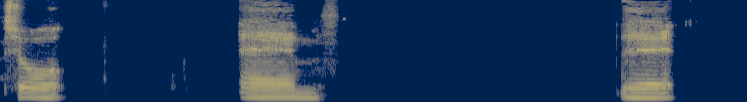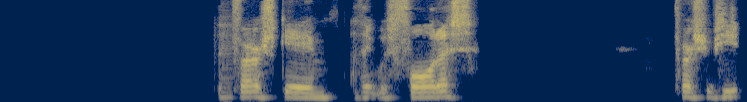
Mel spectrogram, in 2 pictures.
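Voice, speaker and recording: A man's voice: medium pitch, dry recording. A man telling stories in an interview about his days as a footballer, rambling casually with lots of fillers like "obviously" and "you know". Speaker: former footballer guest.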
